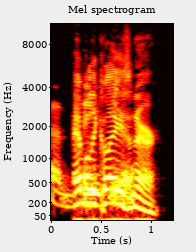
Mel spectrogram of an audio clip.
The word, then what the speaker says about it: Emily Glazener: Emily Glazener.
